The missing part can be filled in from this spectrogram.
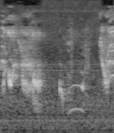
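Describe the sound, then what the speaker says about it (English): Burchell's starling and other birds call at sunset on a safari reserve in Sabi Sand, giving a string of faint, distant chirps and warbling whistles that rise and fall with brief pauses between them. "Lots of birdsong you can possibly hear. You can hear the Birchall starling going."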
